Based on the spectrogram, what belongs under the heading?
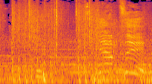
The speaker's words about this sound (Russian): Выстрелом из винтовки связист сражает стоящего на краю окопа пехотинца.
